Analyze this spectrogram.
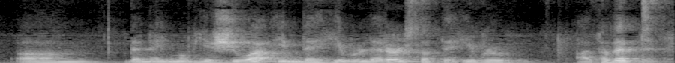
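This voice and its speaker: A man with a Spanish accent speaks at a moderate pace amid noticeable background noise and audible room echo. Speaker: English teacher and Bible study video maker. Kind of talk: personal testimony. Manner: halting, with many fillers.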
